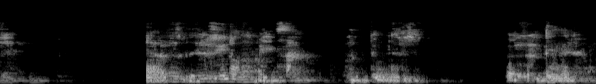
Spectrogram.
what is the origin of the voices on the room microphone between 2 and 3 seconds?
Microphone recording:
echo only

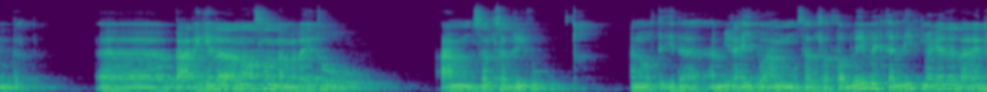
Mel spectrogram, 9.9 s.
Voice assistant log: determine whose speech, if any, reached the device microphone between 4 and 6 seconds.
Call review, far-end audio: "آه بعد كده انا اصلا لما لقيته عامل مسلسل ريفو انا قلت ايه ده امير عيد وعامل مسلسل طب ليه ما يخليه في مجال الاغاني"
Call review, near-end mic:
echo only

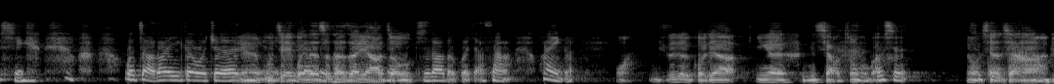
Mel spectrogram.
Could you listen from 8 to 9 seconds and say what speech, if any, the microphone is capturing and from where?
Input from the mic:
echo only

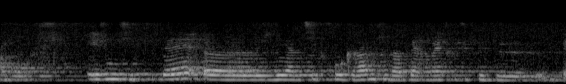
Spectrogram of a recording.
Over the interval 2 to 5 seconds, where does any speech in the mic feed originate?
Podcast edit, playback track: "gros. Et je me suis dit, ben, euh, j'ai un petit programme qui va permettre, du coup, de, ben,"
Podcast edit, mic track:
echo only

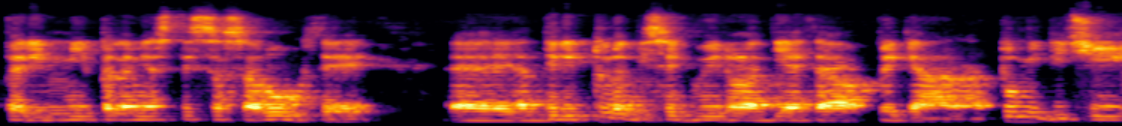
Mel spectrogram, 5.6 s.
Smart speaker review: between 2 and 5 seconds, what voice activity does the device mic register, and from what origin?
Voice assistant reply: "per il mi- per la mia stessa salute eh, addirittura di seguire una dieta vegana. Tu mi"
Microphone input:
echo only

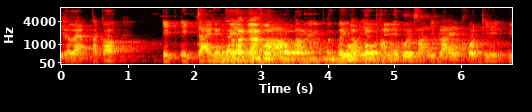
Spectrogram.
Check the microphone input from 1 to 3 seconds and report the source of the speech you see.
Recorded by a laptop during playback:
both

